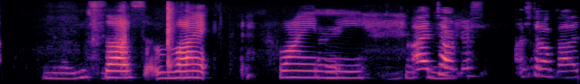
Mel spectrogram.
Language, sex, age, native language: Icelandic, male, 9, Icelandic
